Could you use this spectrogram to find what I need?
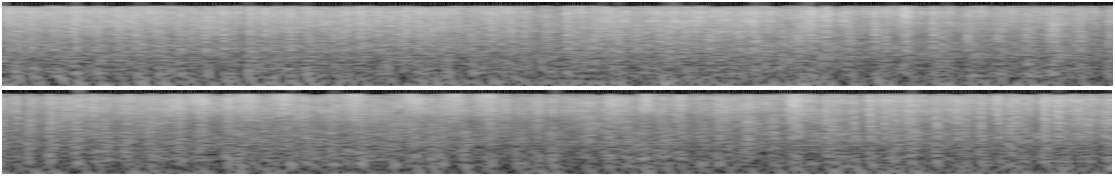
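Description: Automatic rifles fire in rapid bursts.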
